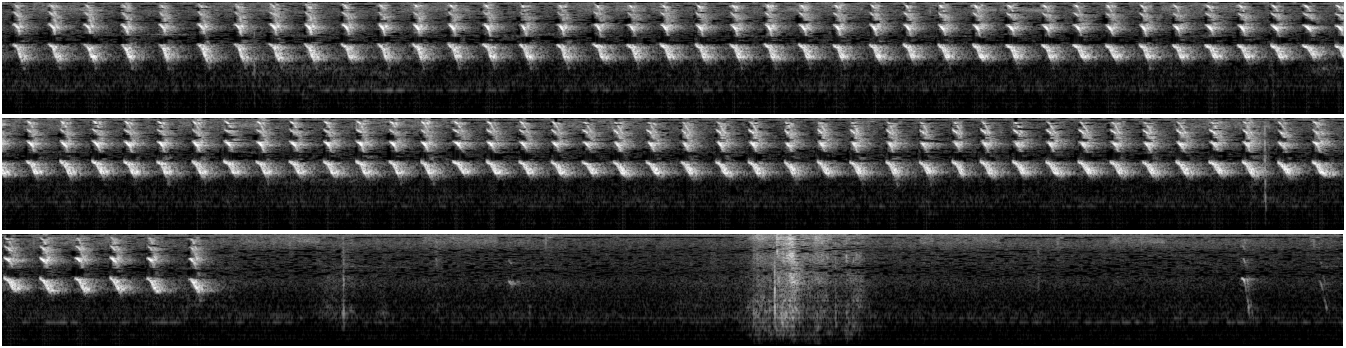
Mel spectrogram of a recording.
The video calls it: Strange noises from my guinea pig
